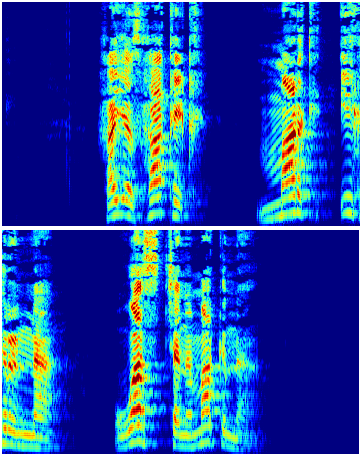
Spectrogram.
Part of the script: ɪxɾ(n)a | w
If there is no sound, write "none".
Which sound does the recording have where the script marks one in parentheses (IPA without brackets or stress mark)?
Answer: n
